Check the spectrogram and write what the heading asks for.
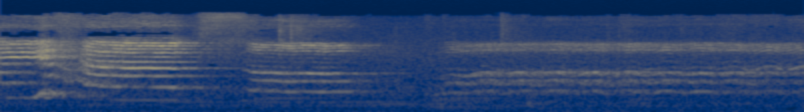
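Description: A woman singing solo in a musical-theatre song: loud high notes in the first second, sliding down in pitch, then a short note and one long held note.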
